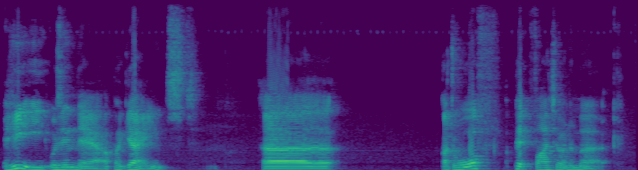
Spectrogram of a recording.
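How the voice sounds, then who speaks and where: A man's voice: medium pitch, slow pace, a bit bright. A man chatting casually as a game master, recounting the events of a tabletop role-play session. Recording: roomy, echoey sound.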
